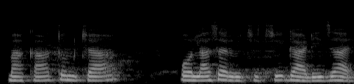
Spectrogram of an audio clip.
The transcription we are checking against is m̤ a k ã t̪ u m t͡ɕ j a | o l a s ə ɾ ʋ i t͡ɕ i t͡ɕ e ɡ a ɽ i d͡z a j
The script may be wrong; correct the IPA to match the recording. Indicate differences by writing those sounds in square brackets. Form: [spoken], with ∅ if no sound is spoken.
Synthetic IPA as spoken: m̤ a k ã t̪ u m t͡ɕ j a | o l a s ə ɾ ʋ i t͡ɕ i t͡ɕ [i] ɡ a ɽ i d͡z a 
